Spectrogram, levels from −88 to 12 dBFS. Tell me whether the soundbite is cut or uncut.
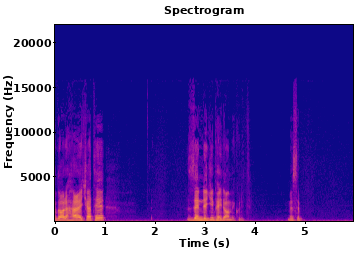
uncut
